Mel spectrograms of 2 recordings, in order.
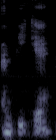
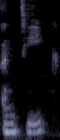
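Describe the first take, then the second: First: It is said with a Filipino pronunciation. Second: It is said with an English pronunciation. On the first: "in the Philippines, we call it antique. We pronounce it antique" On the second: "If you read it in English, it's just antique"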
